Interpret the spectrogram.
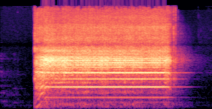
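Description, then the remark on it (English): A hammer drill in hammer drill mode starts abruptly, spins up and grinds loudly and steadily into brick for about two seconds, a harsh buzzing whine, then cuts off and winds down quickly. No voices. “I just clicked into hammer drill mode.”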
